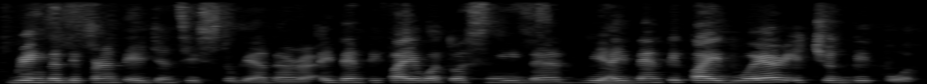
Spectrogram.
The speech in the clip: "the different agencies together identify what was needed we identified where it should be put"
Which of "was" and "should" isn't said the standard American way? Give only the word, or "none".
was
